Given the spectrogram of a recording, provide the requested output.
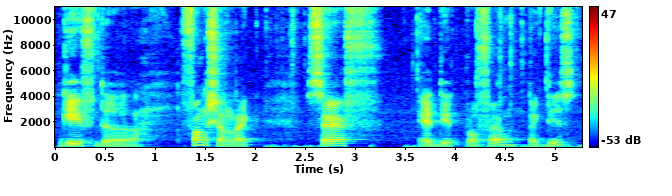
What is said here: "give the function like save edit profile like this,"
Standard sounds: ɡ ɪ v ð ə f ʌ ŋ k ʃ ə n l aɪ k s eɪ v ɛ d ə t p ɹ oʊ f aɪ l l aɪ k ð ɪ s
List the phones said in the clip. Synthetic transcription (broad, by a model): ɡ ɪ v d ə f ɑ ŋ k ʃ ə n l aɪ k s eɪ f ɛ d ə t p ɹ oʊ f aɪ l l aɪ k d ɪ s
